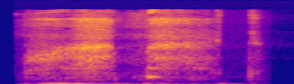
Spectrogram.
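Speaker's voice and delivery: very slow, breathless, barely voiced name; trembling faint call. Wife calling her husband's name, faint and trembling. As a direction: let the name fall out, weak and shaking. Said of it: "با صدایی لرزان و ضعیف".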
